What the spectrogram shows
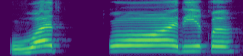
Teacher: وقف کی صورت میں را باریک پڑھی جائے گی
